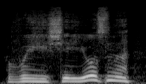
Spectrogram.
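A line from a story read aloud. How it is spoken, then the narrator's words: Trembling interruption. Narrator (Russian): дрожащим голосом прервала их Алиса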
